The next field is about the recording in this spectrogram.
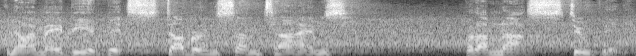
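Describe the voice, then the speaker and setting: A man playing a defiant underdog wrestling champion giving a challenging promo in a video game, amid a loud arena. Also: mid-range voice, close to an everyday voice. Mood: smug defiance. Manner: deliberate, challenging. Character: defiant underdog male pro wrestling champion seeking revenge. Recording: loud arena crowd and noise.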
